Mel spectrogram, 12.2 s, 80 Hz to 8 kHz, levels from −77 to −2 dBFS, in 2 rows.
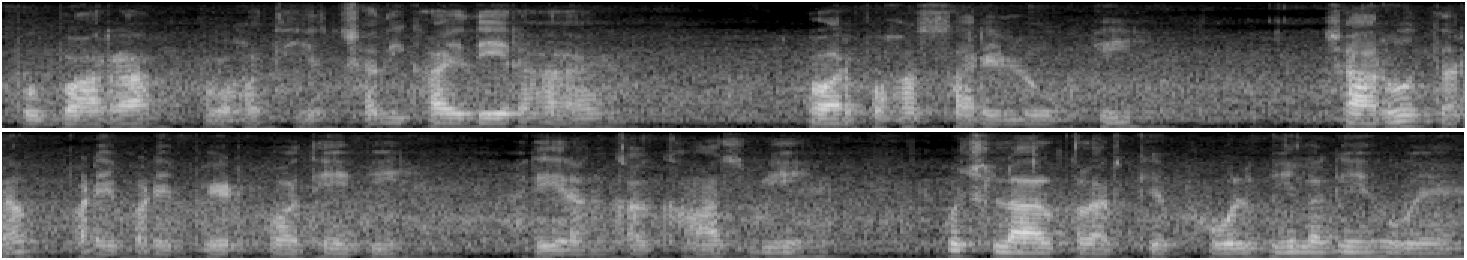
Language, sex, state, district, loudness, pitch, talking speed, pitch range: Hindi, male, Uttar Pradesh, Varanasi, -23 LUFS, 110 Hz, 165 wpm, 105-115 Hz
